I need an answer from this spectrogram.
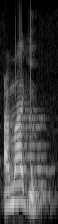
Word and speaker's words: Amagi: Este símbolo se pronuncia Amagi El Amagui tiene dos historias que muchos historiadores lograron desenvolver, o sea, lograrnos contar.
